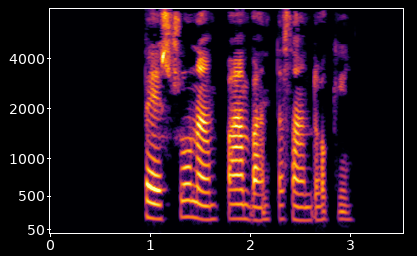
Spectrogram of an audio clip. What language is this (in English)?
Matsés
